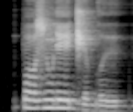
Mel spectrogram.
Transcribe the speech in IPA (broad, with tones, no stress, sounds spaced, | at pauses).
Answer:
p ɔ˦ z ũ˦ ɾ eː˦ d͡ʒ ə˨ ɡʷ ɨ˨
